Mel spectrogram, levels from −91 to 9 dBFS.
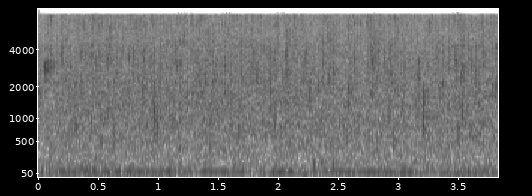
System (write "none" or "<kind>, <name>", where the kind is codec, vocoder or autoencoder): none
